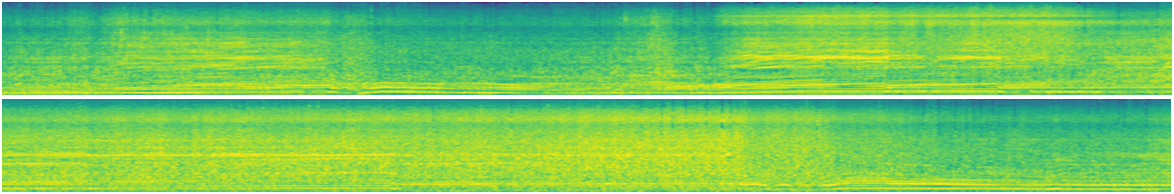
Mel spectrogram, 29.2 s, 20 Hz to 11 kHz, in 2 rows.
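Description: Onboard sound of a single-cylinder FR450GP race motorcycle engine at racing speed. The revs fall away and climb back twice, about four seconds in and again near the end, as the bike brakes for and pulls out of corners; in between the engine is held high on the straight, with short steps in pitch at gear changes.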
